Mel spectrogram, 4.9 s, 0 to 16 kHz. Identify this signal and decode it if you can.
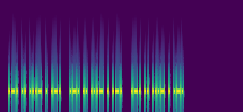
Morse code, heard as a keyed tone, about 44 wpm, 700 Hz. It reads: RIVER RIVER RIVER
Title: Top 500 Words Repeated 45wpm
